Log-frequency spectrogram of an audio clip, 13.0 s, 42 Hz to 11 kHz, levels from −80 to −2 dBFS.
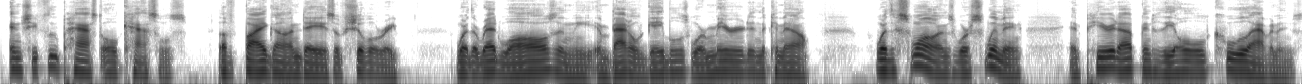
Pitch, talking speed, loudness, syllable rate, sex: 95 Hz, 175 wpm, -21 LUFS, 5.2 syllables/s, male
